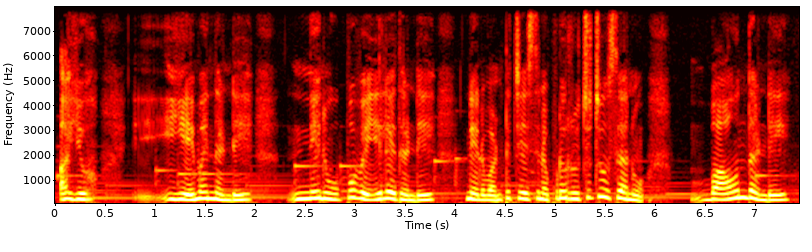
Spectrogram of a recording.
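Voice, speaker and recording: A woman voicing a humble, earnest old village cook in an animated moral story, speaking deferentially. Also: fairly high pitch, moderate pace, pauses often, soft background music, close to an everyday voice. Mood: alarmed.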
